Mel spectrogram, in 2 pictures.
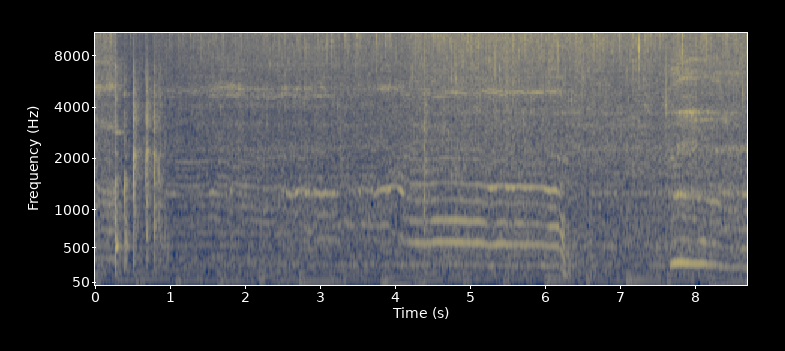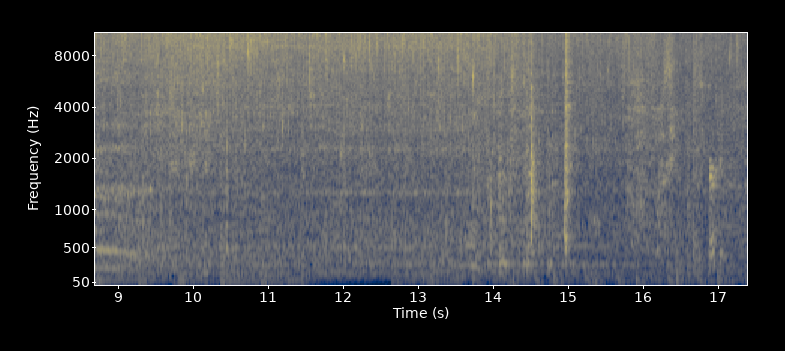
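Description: Kitchen faucet running steadily into a stainless-steel sink, water splashing as skin is rinsed under the stream.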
